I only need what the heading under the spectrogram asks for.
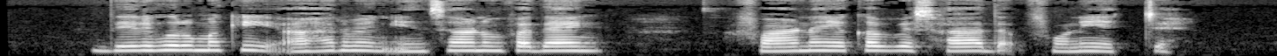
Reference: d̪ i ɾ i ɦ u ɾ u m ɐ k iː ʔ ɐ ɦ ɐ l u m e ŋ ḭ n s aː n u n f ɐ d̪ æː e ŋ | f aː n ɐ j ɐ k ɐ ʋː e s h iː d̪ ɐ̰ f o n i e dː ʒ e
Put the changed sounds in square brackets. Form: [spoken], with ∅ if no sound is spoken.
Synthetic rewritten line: d̪ i ɾ i ɦ u ɾ u m ɐ k iː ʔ ɐ ɦ ɐ [ɾ] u m e ŋ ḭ n s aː n u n f ɐ d̪ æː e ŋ | f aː n ɐ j ɐ k ɐ ʋː e s h [aː] d̪ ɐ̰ f o n i e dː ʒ e

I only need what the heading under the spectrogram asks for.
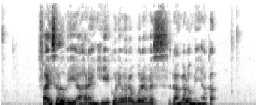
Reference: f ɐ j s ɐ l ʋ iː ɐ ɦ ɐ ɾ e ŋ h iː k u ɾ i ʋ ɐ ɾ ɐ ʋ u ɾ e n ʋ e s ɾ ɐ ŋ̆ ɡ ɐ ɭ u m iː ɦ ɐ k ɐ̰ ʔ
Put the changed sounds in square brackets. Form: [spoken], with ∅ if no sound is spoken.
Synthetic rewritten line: f ɐ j s ɐ l ʋ iː ɐ ɦ ɐ ɾ e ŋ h iː k u ɾ i ʋ ɐ ɾ ɐ [ʋː] u ɾ e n ʋ e s ɾ ɐ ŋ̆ ɡ ɐ ɭ u m iː ɦ ɐ k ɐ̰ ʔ

